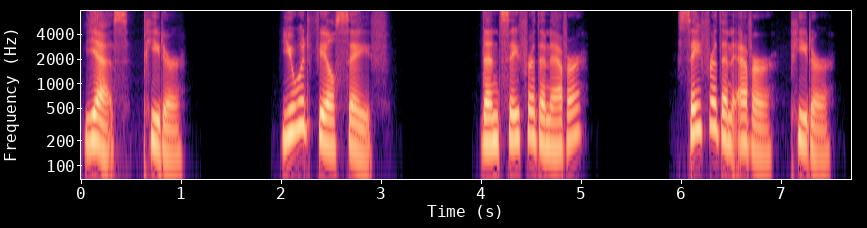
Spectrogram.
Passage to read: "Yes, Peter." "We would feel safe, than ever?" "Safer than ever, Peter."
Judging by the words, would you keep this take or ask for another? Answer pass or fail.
fail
